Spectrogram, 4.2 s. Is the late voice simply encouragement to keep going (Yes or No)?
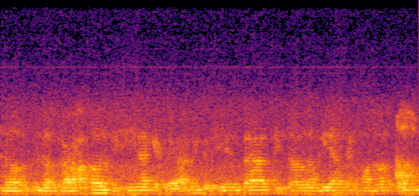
Yes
